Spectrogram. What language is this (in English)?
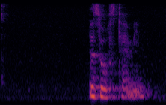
German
